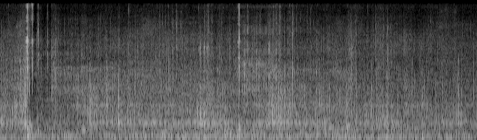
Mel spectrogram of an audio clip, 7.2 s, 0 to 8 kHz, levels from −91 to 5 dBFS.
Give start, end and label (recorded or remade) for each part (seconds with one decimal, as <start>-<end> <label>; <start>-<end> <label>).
0.0-6.0 recorded; 6.0-6.6 remade; 6.6-7.2 recorded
